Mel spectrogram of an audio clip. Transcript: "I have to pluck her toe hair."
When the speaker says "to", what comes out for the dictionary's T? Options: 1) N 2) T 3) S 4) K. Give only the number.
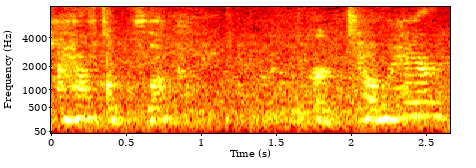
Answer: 2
